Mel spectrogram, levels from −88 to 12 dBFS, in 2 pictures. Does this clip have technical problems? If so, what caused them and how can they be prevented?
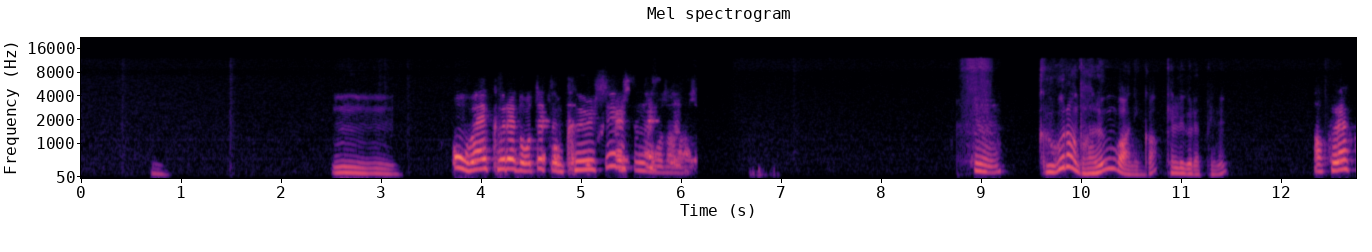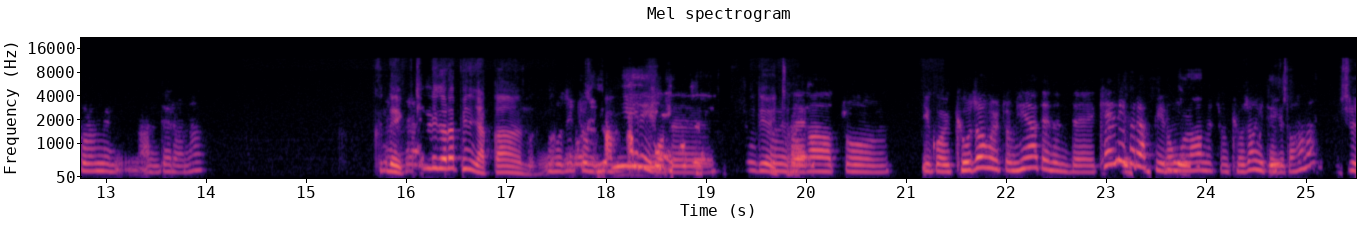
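Yes. There are three kinds of fault, all tied to echo cancellation on a speakerphone-style call.

Echo leak: From 4.59 to 6.19 s a delayed copy of the voice follows it by 273 ms, and from 15.98 to 20.11 s by 208 ms. In both spans it sits only about 5 dB below the direct speech. This is likely the far end's loudspeaker output reaching its microphone and slipping past an echo canceller that had not fully converged, so the residual was sent back. Prevention: use a headset or lower the loudspeaker volume, and give the canceller a clean reference and enough filter length to cover these delays.

Background gated by the echo canceller: The room sound dips from 6.2 to 6.43 s, by up to about 6 dB for roughly 200 ms, right after the first echo burst. It dips again from 20.75 to 21.14 s, by up to about 12 dB for roughly 400 ms. The canceller's suppressor pulled the microphone down while it judged the loudspeaker active, then released it. 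Prevention: use gentler residual-echo suppression with comfort noise so the background stays steady.

Speech suppressed in double talk: The talker's level drops when both sides speak. It falls by around 20 dB for about 70 ms at 9.49 to 9.61 s and by around 5 dB for about 150 ms at 16.1 to 16.24 s. From 17.78 to 25.44 s the drops are much deeper, about 35 dB, and add up to around 4 seconds. The canceller likely could not tell near speech from echo and attenuated both. Prevention: use a canceller with robust double-talk detection and full-duplex tuning rather than hard half-duplex suppression.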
